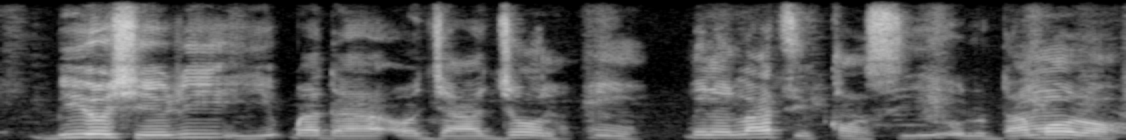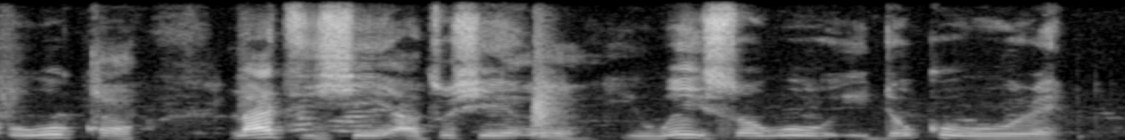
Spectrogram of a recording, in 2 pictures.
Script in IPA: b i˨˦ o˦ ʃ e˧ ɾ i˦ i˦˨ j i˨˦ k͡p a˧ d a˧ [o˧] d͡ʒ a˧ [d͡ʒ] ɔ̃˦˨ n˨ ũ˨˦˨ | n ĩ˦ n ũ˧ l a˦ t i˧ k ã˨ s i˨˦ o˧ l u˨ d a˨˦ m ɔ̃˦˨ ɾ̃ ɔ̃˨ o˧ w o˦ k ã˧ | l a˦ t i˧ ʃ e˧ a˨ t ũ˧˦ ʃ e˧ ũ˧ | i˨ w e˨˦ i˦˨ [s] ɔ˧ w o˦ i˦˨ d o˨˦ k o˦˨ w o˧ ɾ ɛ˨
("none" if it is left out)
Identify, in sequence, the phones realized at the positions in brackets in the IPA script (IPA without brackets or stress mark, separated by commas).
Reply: ɔ˧, d͡ʒ, s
